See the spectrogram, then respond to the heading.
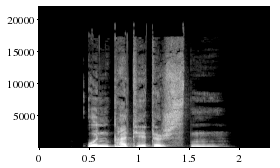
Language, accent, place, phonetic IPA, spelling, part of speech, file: German, Germany, Berlin, [ˈʊnpaˌteːtɪʃstn̩], unpathetischsten, adjective, De-unpathetischsten.ogg
- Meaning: 1. superlative degree of unpathetisch 2. inflection of unpathetisch: strong genitive masculine/neuter singular superlative degree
